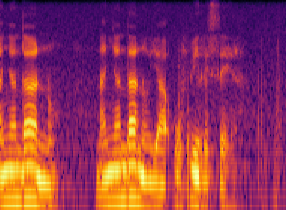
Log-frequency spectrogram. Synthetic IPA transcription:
ɲand̪anɔ | nʔaɲand̪anɔjaʔufiɾisɛːɺa

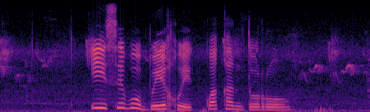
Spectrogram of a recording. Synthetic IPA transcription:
isɪbʊbeχwekwakan̩tɔroːŋ̩

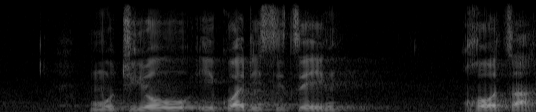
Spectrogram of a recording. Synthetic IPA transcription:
mʊtʰʊjoʊɪkwadisit͡sʼeːŋ̩ | q͡χʰɔːt͡sa

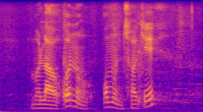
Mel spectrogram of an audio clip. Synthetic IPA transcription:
mʊlaɔʔʊnʊʊmʊn̩t͡sʰwakʼɪ

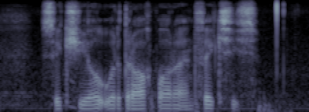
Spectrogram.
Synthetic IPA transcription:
sɛksyiːəlˠṵərdrɑːχbɑːɾəənfɛksis

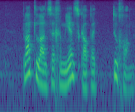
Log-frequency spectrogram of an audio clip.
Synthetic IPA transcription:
plɐtəlɐntsəχəmiənskɐpə | tuχɐŋ

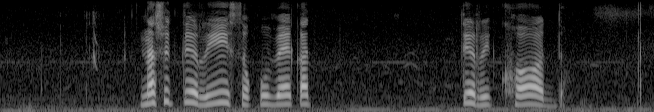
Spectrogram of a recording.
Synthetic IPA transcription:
naʂitir̤isɔkuβɛka | tir̤ikʰɔːdɔ

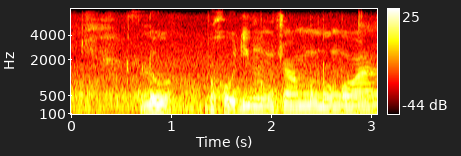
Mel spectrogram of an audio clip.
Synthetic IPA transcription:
lʊ | bʊχʰodimʊt͡ʃʼwaŋ̩mʊlʊmɔwa

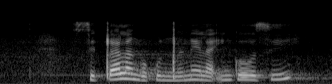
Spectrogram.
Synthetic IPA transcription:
siǃalaŋɡʱokʼuŋ͡ǀʱinɛlaʔiŋkʼoːsi

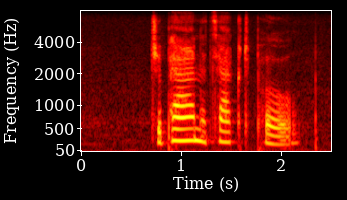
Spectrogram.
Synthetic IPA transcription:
d͡ʒəpʰãnətʰaktpʰul

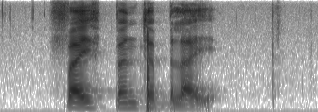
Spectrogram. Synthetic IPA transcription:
fɛjfpəntəbləj

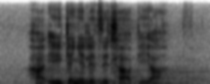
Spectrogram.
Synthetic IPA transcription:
ha̰ʔɪkʼɛɲɛlet͡sʼɪɬʰapʼija

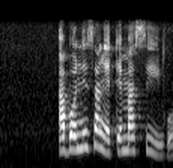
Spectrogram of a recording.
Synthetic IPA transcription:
aɓonisaŋɛtʼɛmasiːk̬ɔ

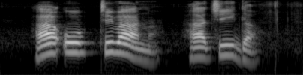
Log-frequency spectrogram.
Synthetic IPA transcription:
ɦaʔutʰiβana | ɦat͡ʃʰiːɡa

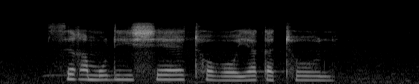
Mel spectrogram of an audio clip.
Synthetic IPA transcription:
sɪramʊdiʃɛtʰɔβɔjakʼatʰoːnɪ

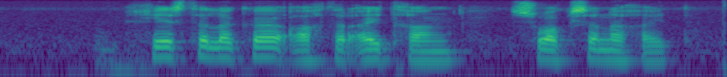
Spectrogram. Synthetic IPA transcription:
χiəstələkəʔɐχtəɾʔœɥtχɐŋ | swɐksənəχɦəjt

